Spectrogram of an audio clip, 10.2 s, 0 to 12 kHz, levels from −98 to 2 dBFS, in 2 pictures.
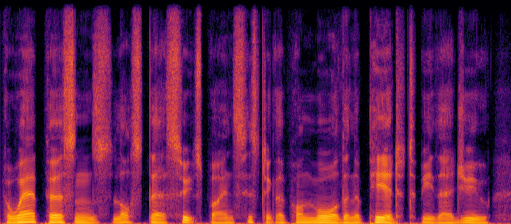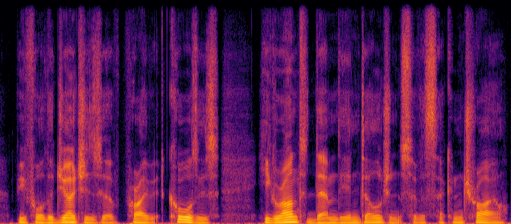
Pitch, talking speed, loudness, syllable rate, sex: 100 Hz, 180 wpm, -19 LUFS, 5.2 syllables/s, male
